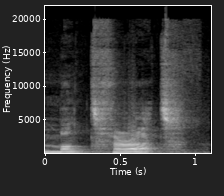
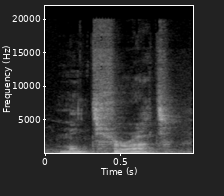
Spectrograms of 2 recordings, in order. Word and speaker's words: Montferrat: Two of them, the ones we just got back, Ferrara and Montferrat, I always want to pronounce that French style, but I guess cuz we're in Germany, it should be Montferrat.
